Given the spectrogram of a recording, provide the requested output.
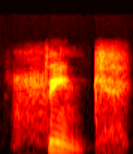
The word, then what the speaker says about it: think: Let's go to the word think. Give me a good TH here.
